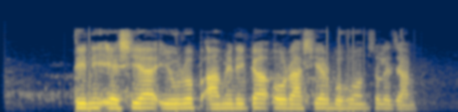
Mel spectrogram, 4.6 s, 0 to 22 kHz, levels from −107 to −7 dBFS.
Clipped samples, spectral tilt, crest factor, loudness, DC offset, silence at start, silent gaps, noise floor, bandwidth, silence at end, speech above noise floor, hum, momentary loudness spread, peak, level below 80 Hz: under 0.1%; -5.5 dB/octave; 16 dB; -17 LUFS; under 0.1%; 0.75 s; none; -55 dBFS; 7.6 kHz; 0.45 s; 39 dB; none; 11 LU; -2 dBFS; -54 dBFS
